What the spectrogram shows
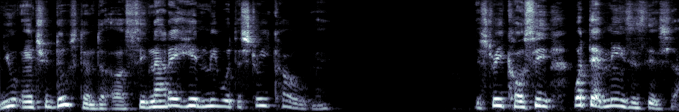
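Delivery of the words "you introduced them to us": ordinary delivery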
